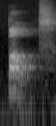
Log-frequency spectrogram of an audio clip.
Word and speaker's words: bolt: How about the word bolt? Like we saw a lightning bolt high in the sky. B-olt. There's that closed syllable exception. Again, cross it off. It doesn't follow the rule.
